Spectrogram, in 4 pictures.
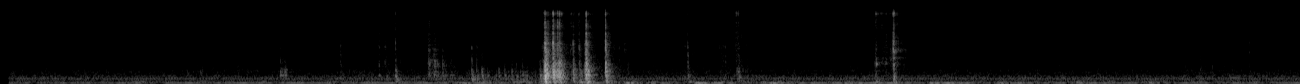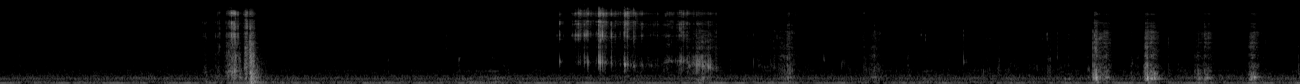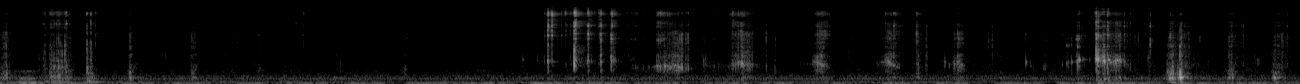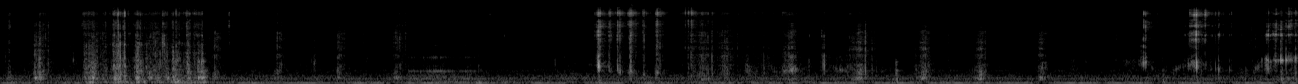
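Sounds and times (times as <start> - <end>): chewing crunches: 17.3 - 51.9
crisp biting crunches: 36.5 - 43.1.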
